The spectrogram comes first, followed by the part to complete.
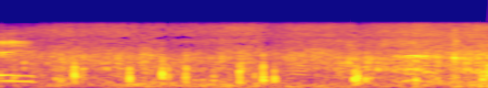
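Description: Snowboard sliding slowly over thin, crusty snow, scraping and crunching with many irregular crackles; the snow cover is too thin for the board to pick up speed.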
